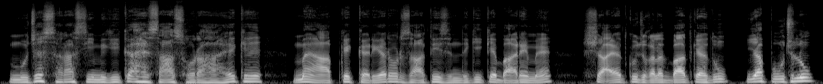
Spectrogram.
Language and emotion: Urdu, fearful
